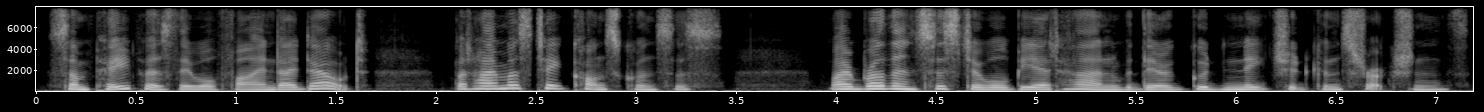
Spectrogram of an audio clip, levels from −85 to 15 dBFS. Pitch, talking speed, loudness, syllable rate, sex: 200 Hz, 200 wpm, -17 LUFS, 5.7 syllables/s, female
